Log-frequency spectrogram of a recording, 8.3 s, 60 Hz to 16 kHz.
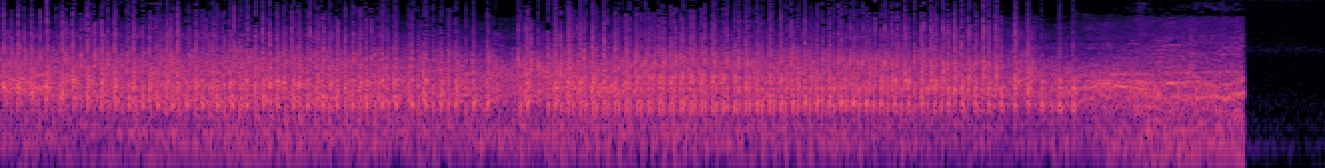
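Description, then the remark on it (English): Relentless automatic gunfire in a video clip rattles nonstop for about eight seconds, loud, with rapid overlapping bursts and a faint engine-like drone underneath before it cuts off abruptly. “I'm going to queue up to 39 seconds in, and this should just be continuous gunfire.”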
